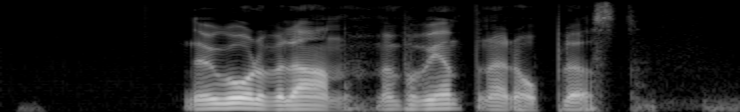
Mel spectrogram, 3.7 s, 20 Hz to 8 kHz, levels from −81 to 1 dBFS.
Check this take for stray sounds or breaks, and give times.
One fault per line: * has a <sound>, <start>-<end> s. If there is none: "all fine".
all fine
